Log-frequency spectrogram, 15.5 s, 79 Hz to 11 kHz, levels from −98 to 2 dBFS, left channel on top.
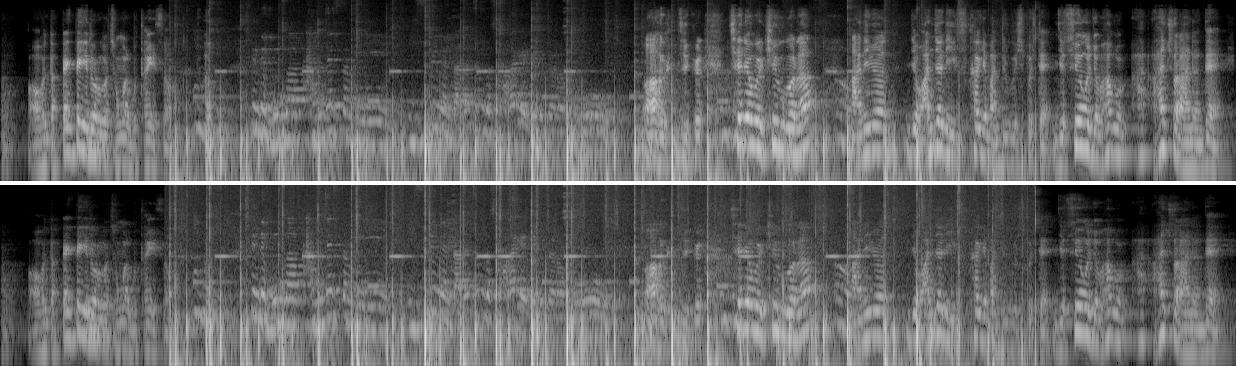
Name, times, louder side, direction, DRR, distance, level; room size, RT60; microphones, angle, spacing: voice 1, 0.0-2.2 2.6-2.7 8.0-15.3, left 5 dB, 85° left, 0.6 m, -33 dB
sound 1, 2.1-5.4 5.7-9.8 10.0-10.9, right 6 dB, 25° right, 1.2 m, -49 dB
Livestock farm animals working animals, 2.1-12.9, right 3 dB, 50° right, 0.5 m, -29 dB
voice 2, 2.4-2.8 3.1-7.7 8.8-9.3 10.4-10.8, right 1 dB, 85° right, 4.9 m, -40 dB
22.5 x 9.5 x 4.7 m
head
